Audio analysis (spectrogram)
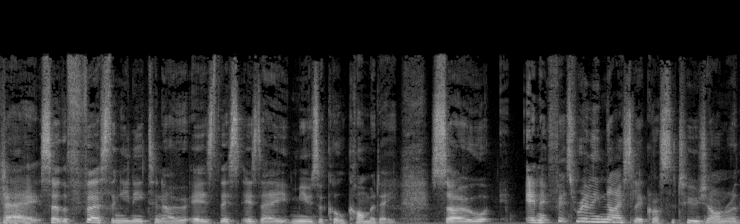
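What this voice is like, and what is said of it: Slightly croaky voice. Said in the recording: “I don't know if you can hear in my voice, I'm a little bit croaky. And that is genuinely because I was guffawing, laughing last night.”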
